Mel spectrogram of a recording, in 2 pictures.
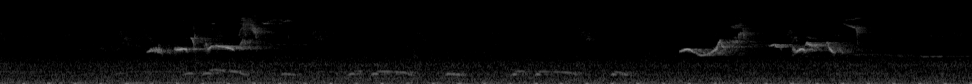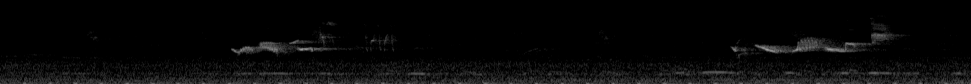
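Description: A songbird singing a short phrase of quick rising and falling notes four times, about every five seconds, over a faint, even ticking of about three ticks a second.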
